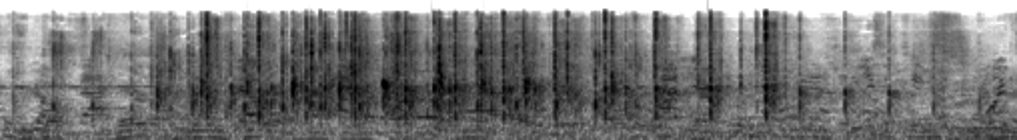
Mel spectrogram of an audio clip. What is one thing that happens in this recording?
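Spectators clap and cheer loudly.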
